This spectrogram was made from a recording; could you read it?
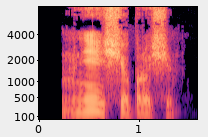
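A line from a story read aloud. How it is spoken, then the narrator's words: Quiet. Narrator (Russian): тихо сказал Сергей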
